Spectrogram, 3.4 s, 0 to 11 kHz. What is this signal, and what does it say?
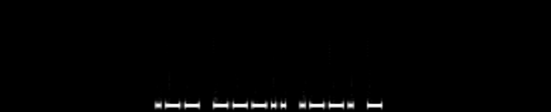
Morse code, heard as a keyed tone, about 40 wpm, 700 Hz. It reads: W8PT
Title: USA Call Signs - 4x Character Spacing - 40wpm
